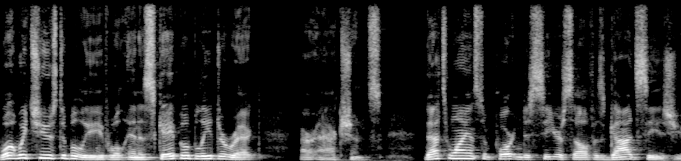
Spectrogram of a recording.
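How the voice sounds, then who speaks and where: With music in the background, a man in a slight Southern US accent talks at a moderate pace, his fairly high pitch swinging very widely. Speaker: Bible teacher. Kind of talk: sermon. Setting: church. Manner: animated.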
